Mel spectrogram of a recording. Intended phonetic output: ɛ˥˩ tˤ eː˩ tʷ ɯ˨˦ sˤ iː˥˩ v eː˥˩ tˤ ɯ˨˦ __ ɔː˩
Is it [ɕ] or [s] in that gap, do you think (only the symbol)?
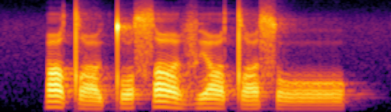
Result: s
